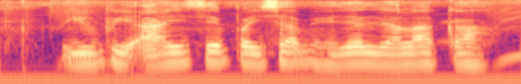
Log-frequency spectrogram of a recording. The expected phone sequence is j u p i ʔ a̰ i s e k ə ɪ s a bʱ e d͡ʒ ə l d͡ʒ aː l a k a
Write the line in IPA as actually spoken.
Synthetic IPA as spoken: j u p i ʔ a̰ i s e p ə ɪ s a bʱ e d͡ʒ ə l d͡ʒ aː l a k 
